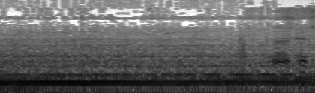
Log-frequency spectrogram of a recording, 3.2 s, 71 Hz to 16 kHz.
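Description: A Ferrari F430 sits idling on the Silverstone International Circuit, a steady low rumbling hum close by with a person talking over it.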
